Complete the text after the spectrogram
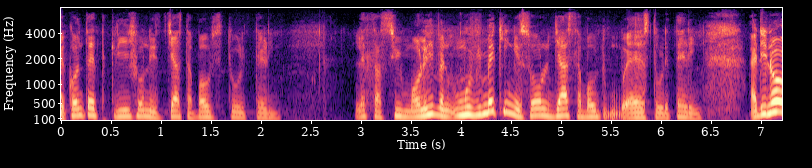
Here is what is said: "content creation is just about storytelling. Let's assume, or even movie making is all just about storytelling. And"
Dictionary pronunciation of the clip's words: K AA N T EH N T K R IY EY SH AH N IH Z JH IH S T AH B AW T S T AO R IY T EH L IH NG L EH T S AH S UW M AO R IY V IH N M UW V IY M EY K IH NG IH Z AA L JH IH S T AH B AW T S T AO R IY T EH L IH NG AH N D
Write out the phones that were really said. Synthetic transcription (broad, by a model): K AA N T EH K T K R IY EY SH AH N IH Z JH IH S T AH B AW T S T AO R IY T EH L IH NG L EH T S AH S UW M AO L IY V IH N M UW V IY M EY K IH NG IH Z AA L JH IH S T AH B AW T S T AO R IY T EH L IH NG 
